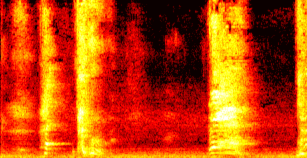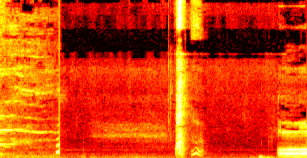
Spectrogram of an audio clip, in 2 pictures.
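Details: Five or six short, squeaky bursts with quiet gaps, some with a brief high-pitched squeak, from babies sneezing: sneeze.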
